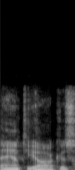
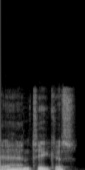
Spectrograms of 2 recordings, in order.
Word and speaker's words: Antiochus: And some people pronounce it Antiochus, I say Antiochus.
